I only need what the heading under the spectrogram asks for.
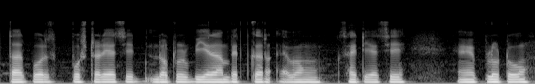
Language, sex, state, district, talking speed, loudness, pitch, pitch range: Bengali, male, West Bengal, Alipurduar, 135 wpm, -13 LUFS, 115 Hz, 110-115 Hz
